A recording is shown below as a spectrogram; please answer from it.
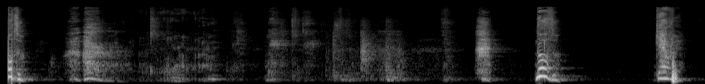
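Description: A Pekingese lets out harsh, yappy barks and growly grumbles, ending in a few sharp, spaced barks.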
